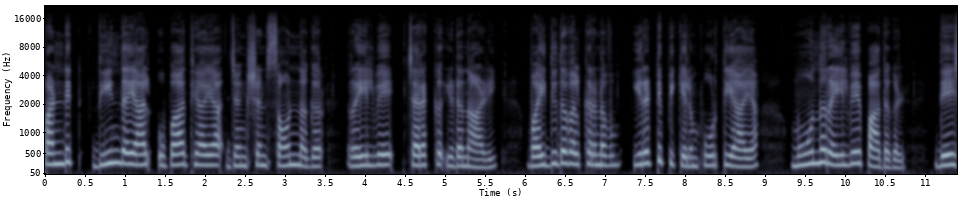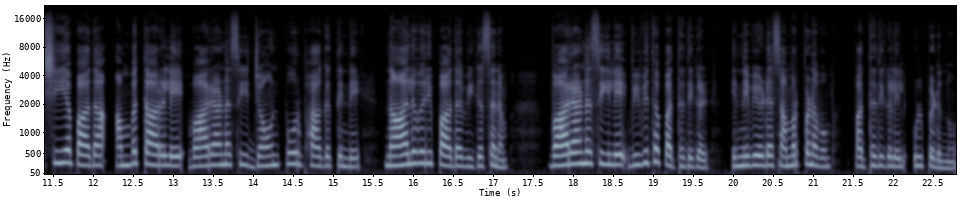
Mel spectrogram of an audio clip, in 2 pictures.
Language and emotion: Malayalam, neutral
